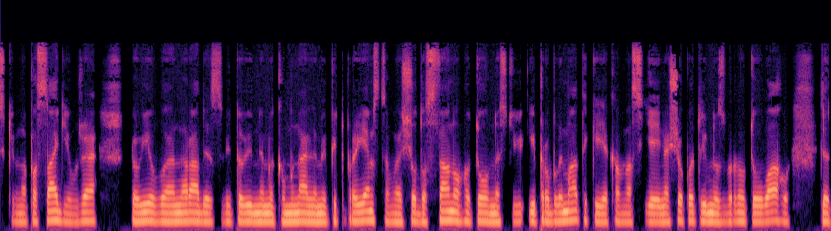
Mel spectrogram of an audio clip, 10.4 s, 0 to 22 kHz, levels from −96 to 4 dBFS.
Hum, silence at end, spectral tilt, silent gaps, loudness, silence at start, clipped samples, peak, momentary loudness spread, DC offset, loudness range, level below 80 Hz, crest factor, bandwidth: none; 0 s; -6.5 dB/octave; none; -18 LUFS; 0 s; under 0.1%; -6 dBFS; 7 LU; under 0.1%; 2 LU; -54 dBFS; 12 dB; 11 kHz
